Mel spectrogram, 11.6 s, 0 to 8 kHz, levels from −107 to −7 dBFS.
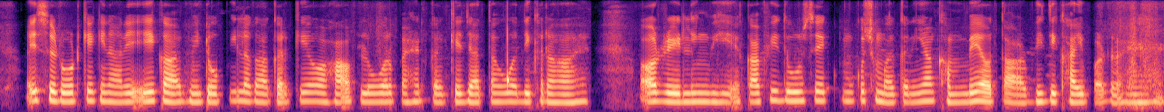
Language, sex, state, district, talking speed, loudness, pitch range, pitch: Hindi, female, Bihar, Madhepura, 190 wpm, -19 LUFS, 185-200 Hz, 190 Hz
